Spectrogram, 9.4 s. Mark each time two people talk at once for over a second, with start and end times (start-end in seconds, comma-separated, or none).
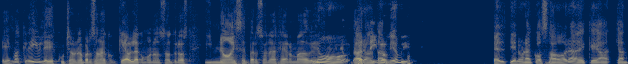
4.6-6.1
